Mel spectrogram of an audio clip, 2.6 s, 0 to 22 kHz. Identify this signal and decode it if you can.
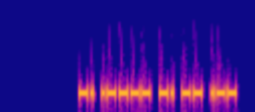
Morse code, heard as a keyed tone, about 43 wpm, 700 Hz. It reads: N1NMW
